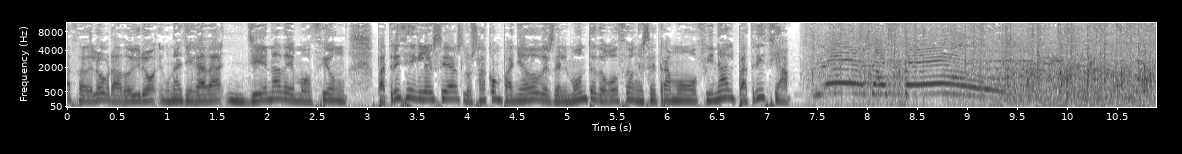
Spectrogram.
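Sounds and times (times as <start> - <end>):
speech: 0.0 - 8.5
crowd clapping and cheering arriving pilgrims: 7.3 - 10.8.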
